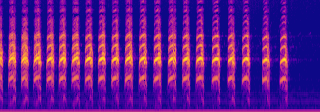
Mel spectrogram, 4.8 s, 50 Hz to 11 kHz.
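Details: Peregrine falcon at its nest in the Barycz Valley, Poland, 2 May 2023, alarmed by people removing one of four chicks with eye problems: a harsh, grating series of about twenty rapid kek notes at an even pace, then silence.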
